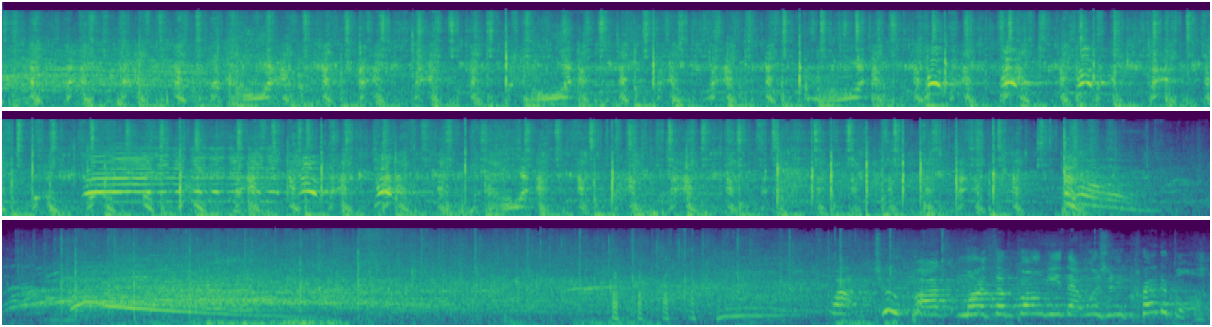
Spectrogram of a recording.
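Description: Fast rhythmic body percussion of hand claps and slaps mixed with Zulu tongue clicks made with the mouth, stopping suddenly about fifteen seconds in. Audience applause and cheering follow and fade away.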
